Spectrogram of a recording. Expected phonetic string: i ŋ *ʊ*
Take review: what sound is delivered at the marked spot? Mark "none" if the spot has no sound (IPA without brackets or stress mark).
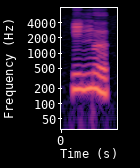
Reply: ʊ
